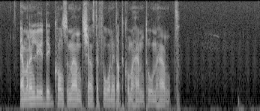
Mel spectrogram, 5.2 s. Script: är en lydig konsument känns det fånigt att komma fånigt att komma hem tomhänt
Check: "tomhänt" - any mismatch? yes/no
no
